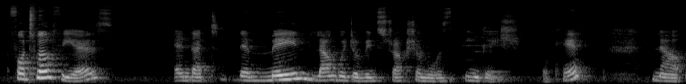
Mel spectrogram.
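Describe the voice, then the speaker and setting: A young Kenyan-accented vlogger with a warm, mid-range voice chats advice to the camera from an indoor room, seated ahead of a leather chair. She often pauses to ask "yeah?" or "okay?".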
